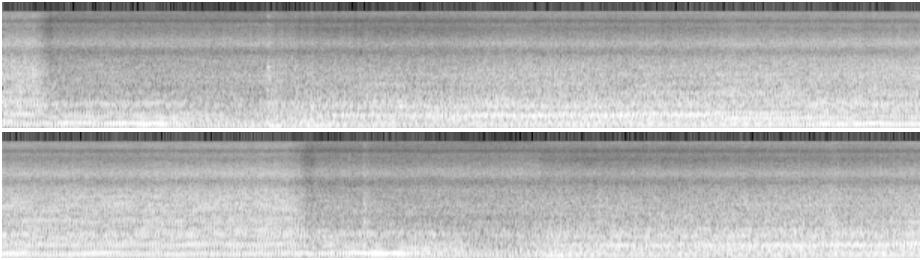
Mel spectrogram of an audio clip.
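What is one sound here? A race car engine roars loudly from close by, rising and falling as it revs through the turns.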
